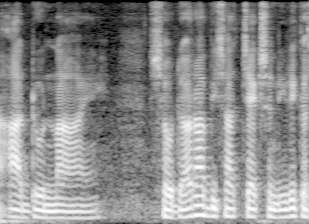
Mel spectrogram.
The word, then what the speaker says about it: Adonai: Kalau orang memakai Yahwe ya silakan. itu sebutan populer tapi bukan kebenaran yang dari Alkitab. Kalau kebenaran dari Alkitab bacanya Adonai, Saudara bisa cek sendiri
